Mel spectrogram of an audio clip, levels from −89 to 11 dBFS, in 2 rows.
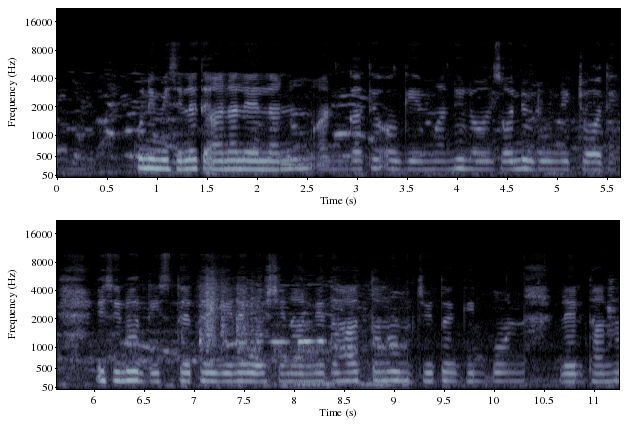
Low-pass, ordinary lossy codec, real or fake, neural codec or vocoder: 9.9 kHz; AAC, 48 kbps; real; none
